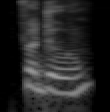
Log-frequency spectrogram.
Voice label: "foredoom", Indian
